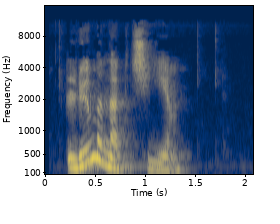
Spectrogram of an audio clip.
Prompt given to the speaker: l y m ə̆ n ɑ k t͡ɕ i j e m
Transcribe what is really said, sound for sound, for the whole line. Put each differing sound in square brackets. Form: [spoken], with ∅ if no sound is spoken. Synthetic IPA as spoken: l y m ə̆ n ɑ k t͡ɕ i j e m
